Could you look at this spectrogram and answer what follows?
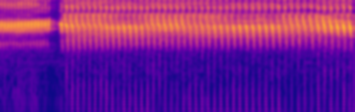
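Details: Canary singing vigorously and nonstop ("gacor ngegas"), a recording meant to coax quiet birds into singing: a high buzzy trill that breaks off briefly, then a long, fast, even rattle of repeated notes.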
